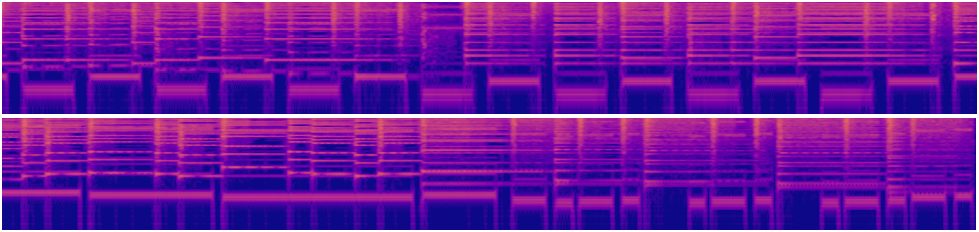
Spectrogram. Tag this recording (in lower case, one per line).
music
